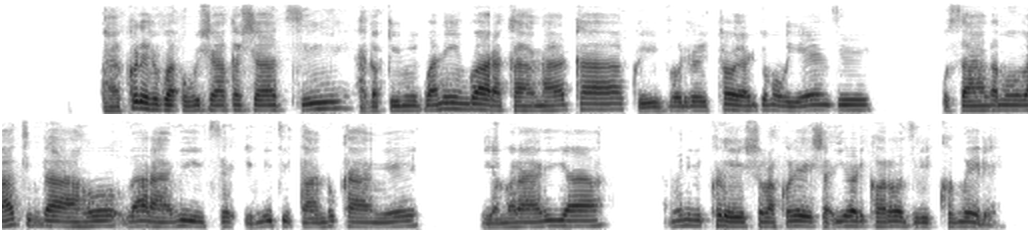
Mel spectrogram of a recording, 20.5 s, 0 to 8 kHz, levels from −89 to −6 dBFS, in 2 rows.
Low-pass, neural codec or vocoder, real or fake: 7.2 kHz; codec, 44.1 kHz, 3.4 kbps, Pupu-Codec; fake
